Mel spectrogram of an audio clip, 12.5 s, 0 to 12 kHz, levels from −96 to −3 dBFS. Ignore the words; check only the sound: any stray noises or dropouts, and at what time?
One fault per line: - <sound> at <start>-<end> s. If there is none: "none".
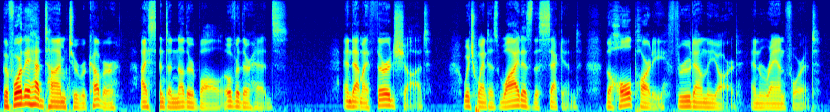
- dropout at 2.3-2.4 s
